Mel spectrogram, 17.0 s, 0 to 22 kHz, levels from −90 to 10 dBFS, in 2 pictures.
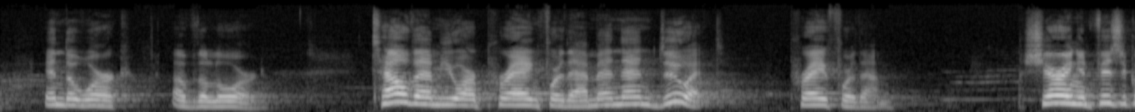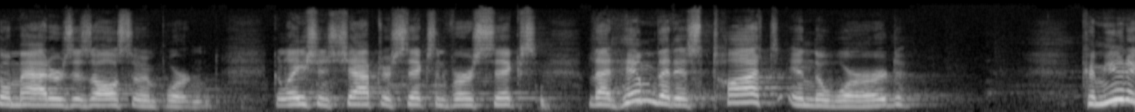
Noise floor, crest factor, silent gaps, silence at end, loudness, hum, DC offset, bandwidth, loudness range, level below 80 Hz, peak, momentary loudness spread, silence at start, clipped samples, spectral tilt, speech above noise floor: -62 dBFS; 20 dB; none; 0 s; -23 LUFS; none; under 0.1%; 17 kHz; 3 LU; -76 dBFS; -4 dBFS; 14 LU; 0.35 s; under 0.1%; -4 dB/octave; 39 dB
